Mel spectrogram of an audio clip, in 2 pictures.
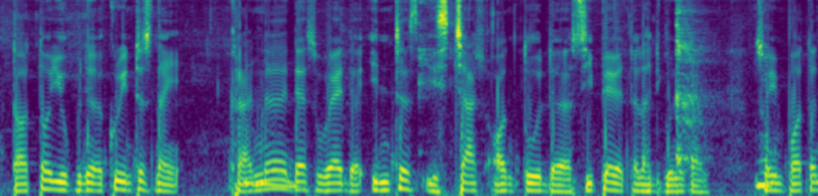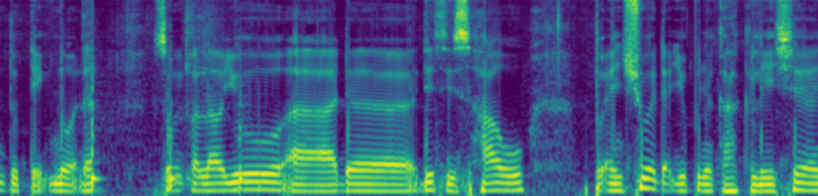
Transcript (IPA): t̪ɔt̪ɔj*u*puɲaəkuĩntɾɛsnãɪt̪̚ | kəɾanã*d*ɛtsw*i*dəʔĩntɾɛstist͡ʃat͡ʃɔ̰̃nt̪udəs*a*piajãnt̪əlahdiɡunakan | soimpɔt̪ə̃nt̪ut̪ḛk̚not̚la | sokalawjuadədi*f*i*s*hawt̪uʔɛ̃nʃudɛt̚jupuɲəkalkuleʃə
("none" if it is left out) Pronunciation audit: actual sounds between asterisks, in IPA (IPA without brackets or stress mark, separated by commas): u, d, ɛ, i, s, s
